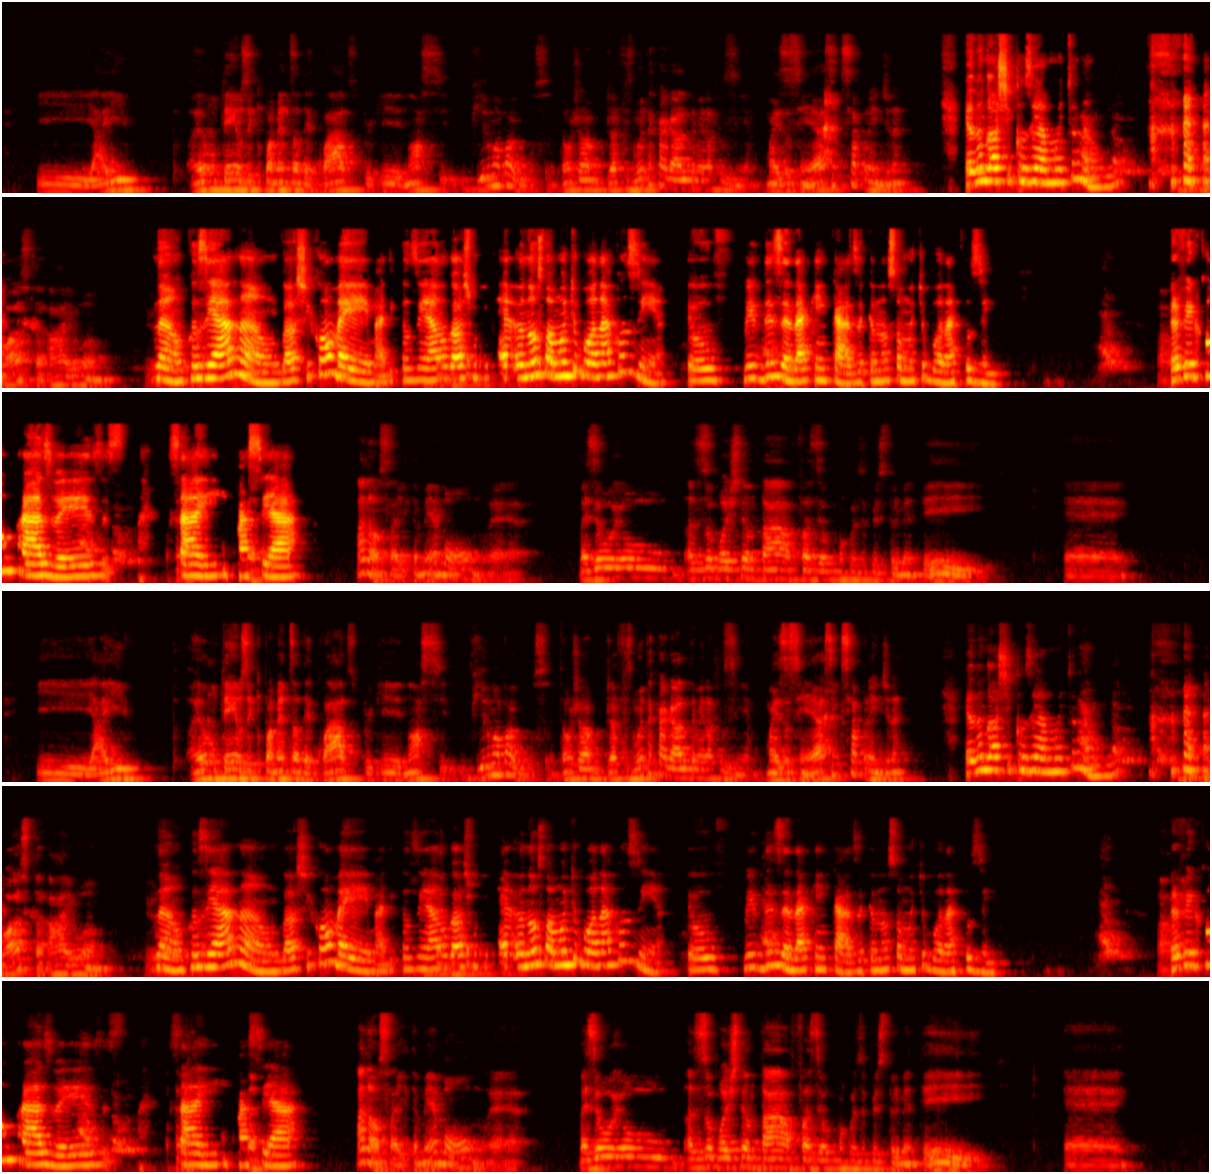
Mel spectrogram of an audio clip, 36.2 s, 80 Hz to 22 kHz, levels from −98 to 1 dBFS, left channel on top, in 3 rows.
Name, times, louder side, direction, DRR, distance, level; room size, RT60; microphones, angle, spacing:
voice 1, 0.3-1.4 1.8-9.1 11.8-13.2 13.5-13.8 16.3-16.7 23.6-24.0 25.9-26.1 26.6-26.8 27.7-29.4 29.9-34.0 34.8-35.4, right 2 dB, 35° right, 1.7 m, -47 dB
voice 2, 9.4-11.2 11.5-12.1 13.6-16.8 17.0-22.1 23.8-25.6 25.9-27.1, left 7 dB, 80° left, 0.6 m, -33 dB
sound 1, 10.5-11.7 13.6-14.9 15.6-15.7 15.9-16.1 16.4-17.8 18.9-19.2 19.6-19.9 21.3-21.5 21.9-22.0 22.5-22.7 23.0-23.5 24.9-25.5, right 2 dB, 55° right, 6.6 m, -54 dB
10.5 x 8.6 x 7.1 m
head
